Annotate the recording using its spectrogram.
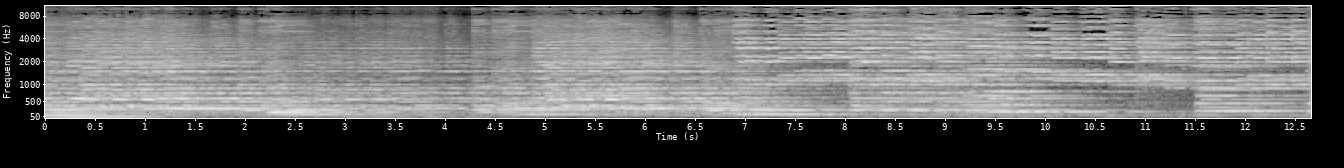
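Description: Recorded classical music with violin and cello lines, played back through a Sonus Faber Aida floor-standing loudspeaker and heard in the listening room. Deep bass fades out about a second in, leaving sustained string notes.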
